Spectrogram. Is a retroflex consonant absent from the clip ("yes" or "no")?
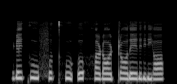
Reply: no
